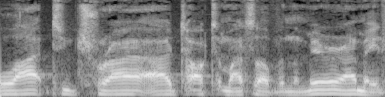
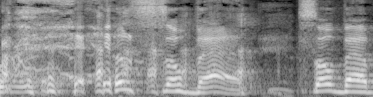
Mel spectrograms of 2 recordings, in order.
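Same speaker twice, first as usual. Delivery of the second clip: slow, laughing through the words; 8 semitones higher, much slower than usual. Real, not acted. Wrestler laughing at his old pretty-boy gimmick, laughing. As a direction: laugh at your own embarrassing past.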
